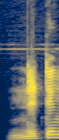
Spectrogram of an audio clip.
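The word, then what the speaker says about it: knitting: इज निटिंग य sweater तो यह निटिंग लिखा हुआ है के साइलेंट रहता है इसमें तो ट निटिंग यानी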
